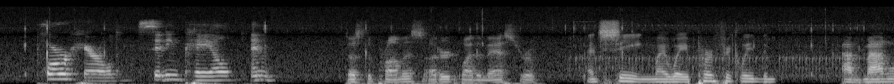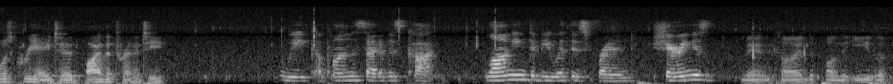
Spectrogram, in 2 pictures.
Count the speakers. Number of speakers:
four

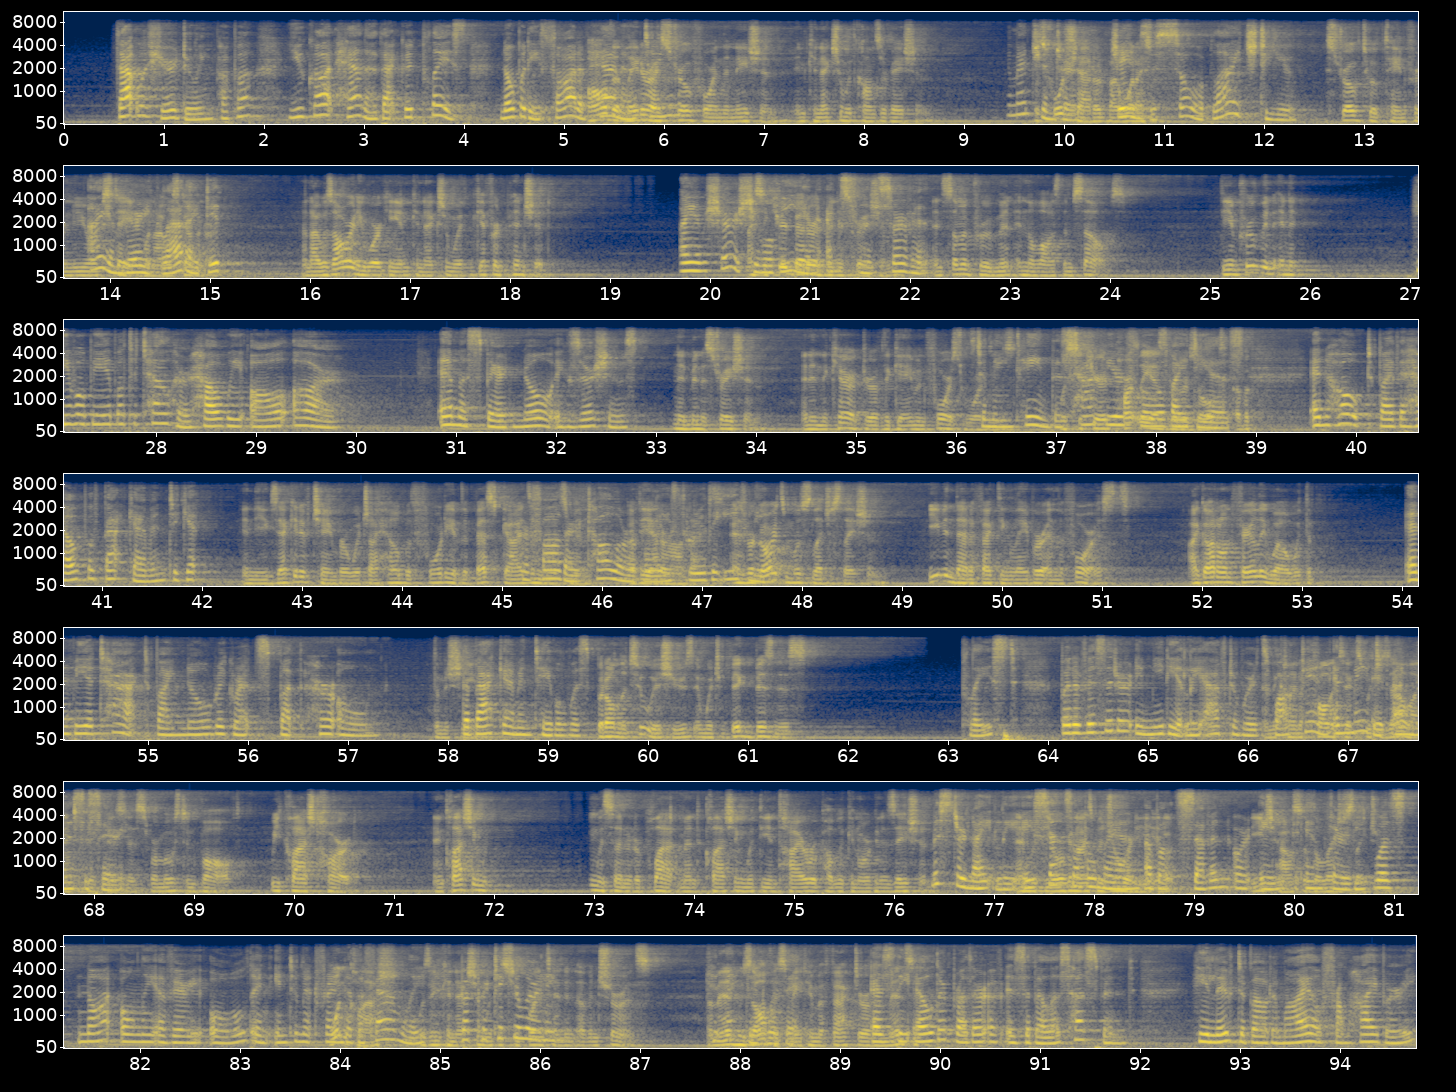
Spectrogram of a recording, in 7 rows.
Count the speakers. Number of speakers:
two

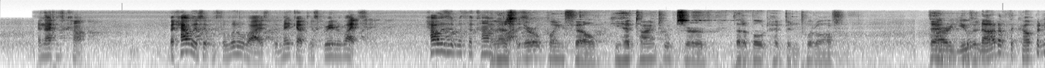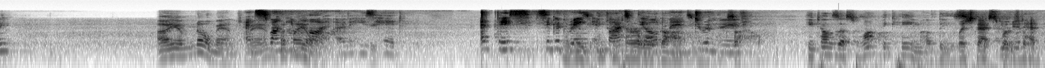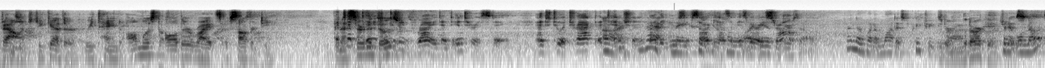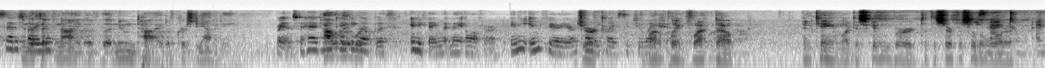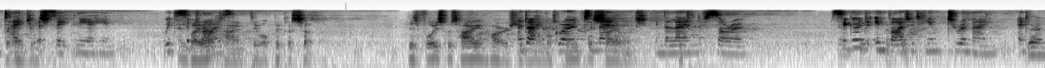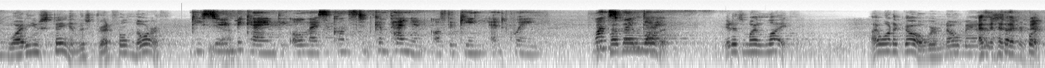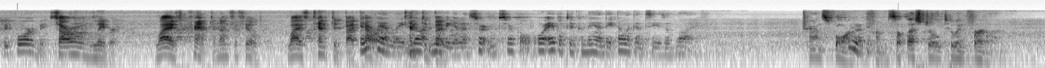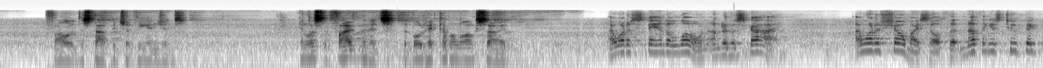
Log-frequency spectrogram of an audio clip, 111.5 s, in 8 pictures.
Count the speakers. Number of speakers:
eight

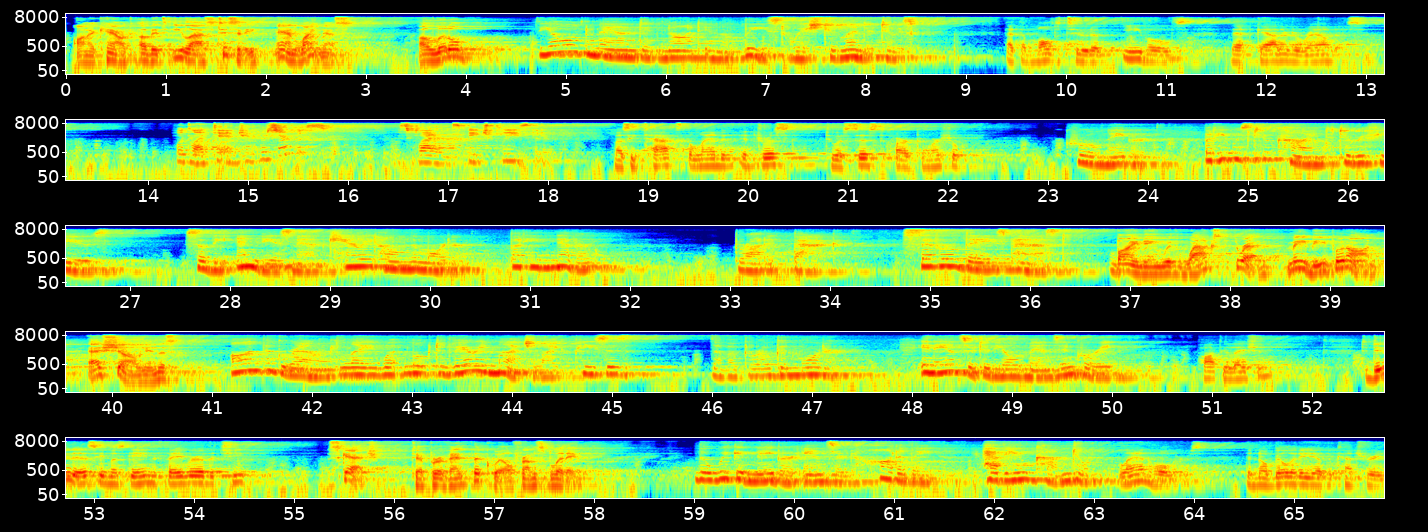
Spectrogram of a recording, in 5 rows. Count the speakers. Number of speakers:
four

